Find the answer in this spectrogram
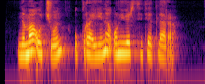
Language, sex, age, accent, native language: Uzbek, female, 18-24, Farg'ona, Uzbek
